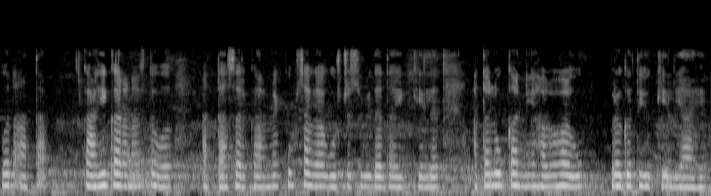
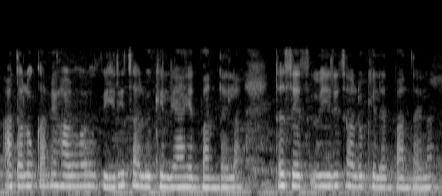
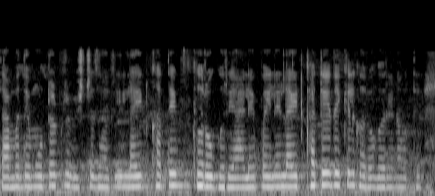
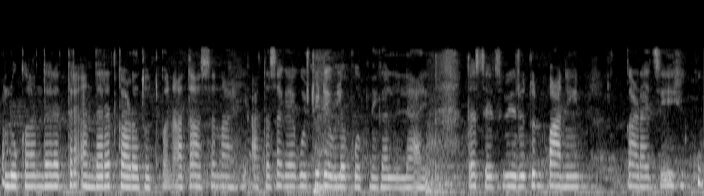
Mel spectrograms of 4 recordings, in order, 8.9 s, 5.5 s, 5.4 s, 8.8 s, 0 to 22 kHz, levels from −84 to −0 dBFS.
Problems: constant background noise, background conversations at intervals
